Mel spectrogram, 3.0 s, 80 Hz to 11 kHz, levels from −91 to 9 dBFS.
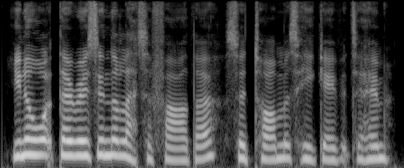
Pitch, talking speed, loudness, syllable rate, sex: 220 Hz, 335 wpm, -18 LUFS, 7.1 syllables/s, female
